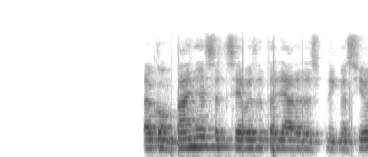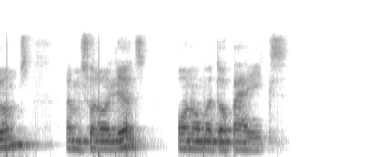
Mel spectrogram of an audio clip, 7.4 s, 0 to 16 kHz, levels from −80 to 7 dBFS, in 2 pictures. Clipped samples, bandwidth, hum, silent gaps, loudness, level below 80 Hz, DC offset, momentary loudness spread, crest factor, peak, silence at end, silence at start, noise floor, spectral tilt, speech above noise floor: under 0.1%; 7.8 kHz; none; none; -26 LUFS; -60 dBFS; under 0.1%; 15 LU; 20 dB; -8 dBFS; 0.85 s; 1.45 s; under -90 dBFS; -6.5 dB/octave; over 64 dB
